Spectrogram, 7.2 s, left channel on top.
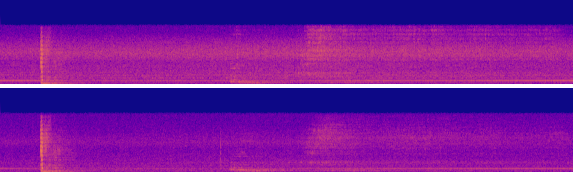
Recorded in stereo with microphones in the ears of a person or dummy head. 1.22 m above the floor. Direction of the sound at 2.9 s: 65° left (ahead or behind).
